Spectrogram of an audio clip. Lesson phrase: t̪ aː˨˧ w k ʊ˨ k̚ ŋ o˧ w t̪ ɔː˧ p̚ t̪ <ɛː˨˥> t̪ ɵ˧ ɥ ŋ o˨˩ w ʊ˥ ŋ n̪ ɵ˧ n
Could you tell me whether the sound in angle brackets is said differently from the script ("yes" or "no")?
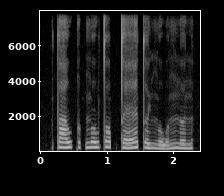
no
